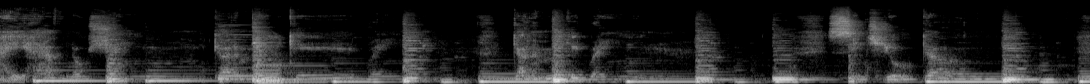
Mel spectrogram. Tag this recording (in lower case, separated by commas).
music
